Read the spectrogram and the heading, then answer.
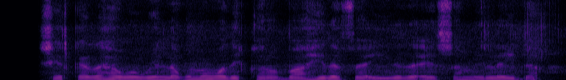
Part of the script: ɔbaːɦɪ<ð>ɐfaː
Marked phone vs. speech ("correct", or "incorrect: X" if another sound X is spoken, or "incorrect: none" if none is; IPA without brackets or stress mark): correct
